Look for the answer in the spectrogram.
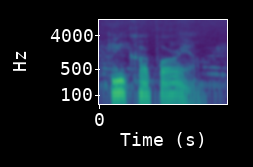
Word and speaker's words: incorporeal: How do you pronounce that? – Incorporeal. – That's my problem. I was accenting the wrong syllable.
